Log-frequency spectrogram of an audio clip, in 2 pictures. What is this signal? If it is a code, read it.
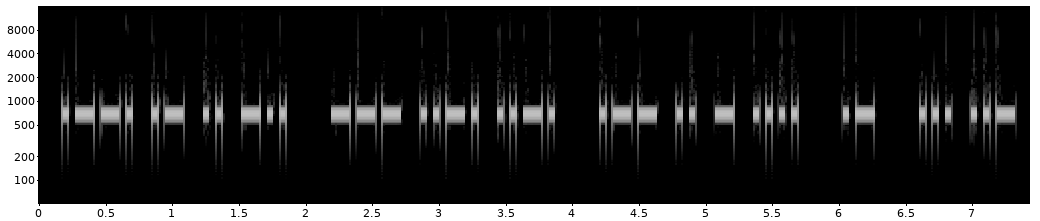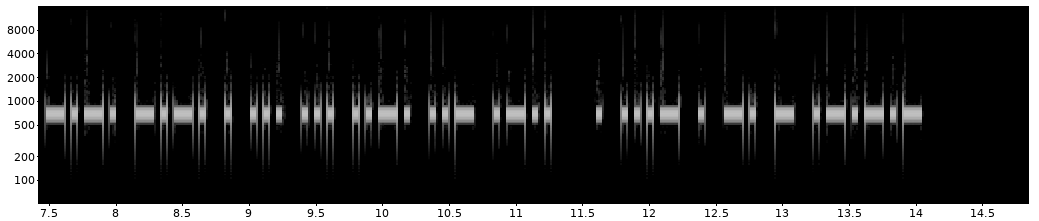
Morse code, heard as a keyed tone, about 25 wpm, 700 Hz. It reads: PAID OFF WITH A SUCCESSFUL EVENT.
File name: practice / 25wpm / Difficult Sentences with Hints - 25wpm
